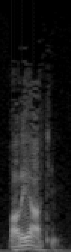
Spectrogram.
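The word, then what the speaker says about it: Moriarty: I'm afraid I'll have to begin calling it the way it looks. M O R I A R T Y. Moriati. Moriati.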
